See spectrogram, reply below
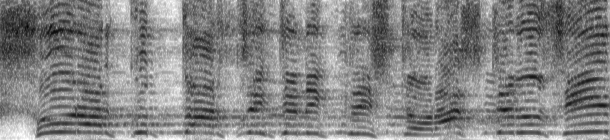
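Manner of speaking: fiery, impassioned shout in a preaching style.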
